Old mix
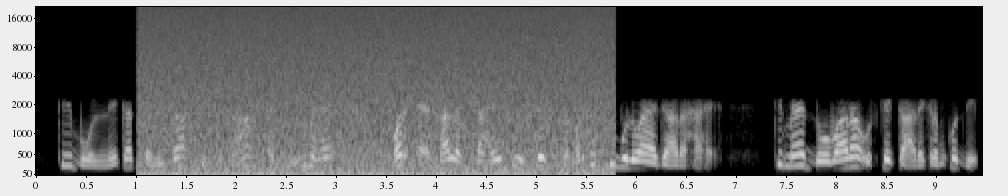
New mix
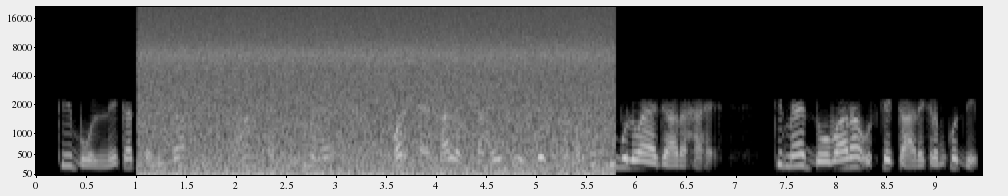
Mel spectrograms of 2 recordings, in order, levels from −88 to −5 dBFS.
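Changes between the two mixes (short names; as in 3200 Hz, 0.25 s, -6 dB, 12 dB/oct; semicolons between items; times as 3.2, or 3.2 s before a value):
speech -5.0 dB; master: add bell 6700 Hz +8 dB 0.71 oct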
